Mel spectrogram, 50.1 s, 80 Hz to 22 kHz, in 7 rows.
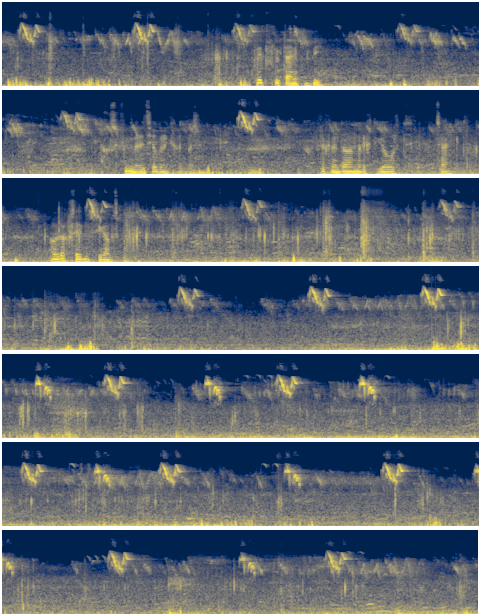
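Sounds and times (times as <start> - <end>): songbird calling: 25.4 - 30.7, 31.5 - 38.6.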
